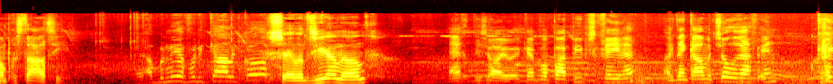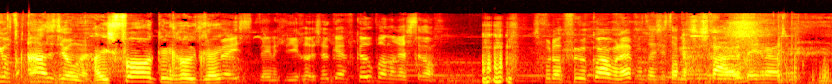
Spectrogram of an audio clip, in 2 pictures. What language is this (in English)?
Dutch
